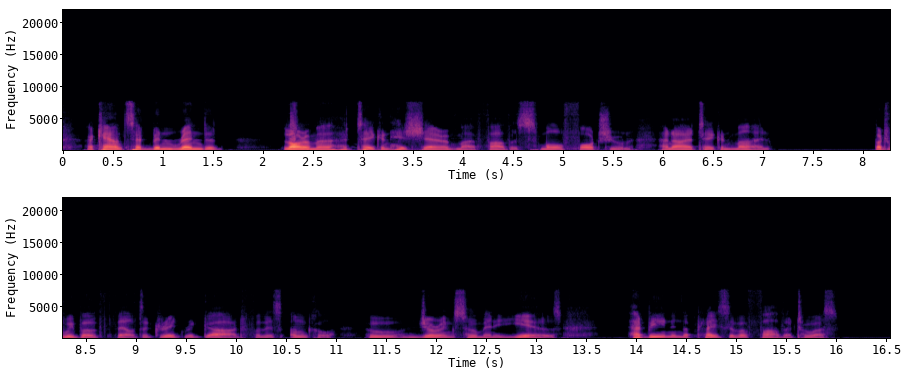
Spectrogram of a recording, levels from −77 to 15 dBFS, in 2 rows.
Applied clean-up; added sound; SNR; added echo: none; none; none; none.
